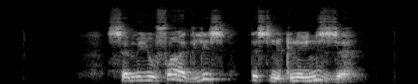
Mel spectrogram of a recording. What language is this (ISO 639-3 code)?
kab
